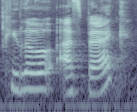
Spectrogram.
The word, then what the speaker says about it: Pilou Asbæk: with your name it's really cool am i pronouncing it right P little a speck there's wonderful that I know what everyone said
